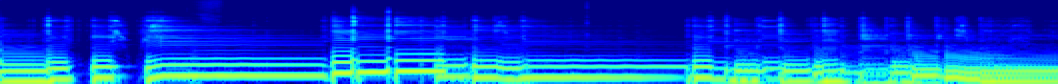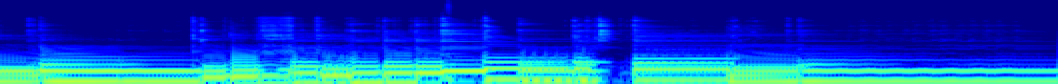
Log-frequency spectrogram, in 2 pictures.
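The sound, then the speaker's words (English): A bass guitar played through an SVT amp plugin, with a steady, loud stream of punchy notes, a gritty, slightly fizzy overdriven tone, and brief pauses between phrases. No one speaks. “here's the SVT plugin.”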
